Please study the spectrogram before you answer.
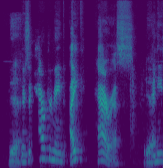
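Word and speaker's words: Ikaris: in that movie they kept calling a character Icarus do you know how the character's name is supposed to be pronounced icaris I would guess by the K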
